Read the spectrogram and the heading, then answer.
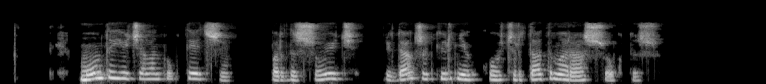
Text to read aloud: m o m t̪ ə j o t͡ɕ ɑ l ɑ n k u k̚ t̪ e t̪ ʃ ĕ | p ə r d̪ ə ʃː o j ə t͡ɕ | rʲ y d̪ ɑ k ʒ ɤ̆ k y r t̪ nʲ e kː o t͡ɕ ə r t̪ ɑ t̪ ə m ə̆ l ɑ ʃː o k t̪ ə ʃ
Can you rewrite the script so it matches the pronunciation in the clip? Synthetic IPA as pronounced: m o m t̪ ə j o t͡ɕ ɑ l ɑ n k u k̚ t̪ e t̪ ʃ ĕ | p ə r d̪ ə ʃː o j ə t͡ɕ | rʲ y d̪ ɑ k ʒ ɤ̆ k y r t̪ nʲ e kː o t͡ɕ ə r t̪ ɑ t̪ ə m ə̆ ɾ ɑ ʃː o k t̪ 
